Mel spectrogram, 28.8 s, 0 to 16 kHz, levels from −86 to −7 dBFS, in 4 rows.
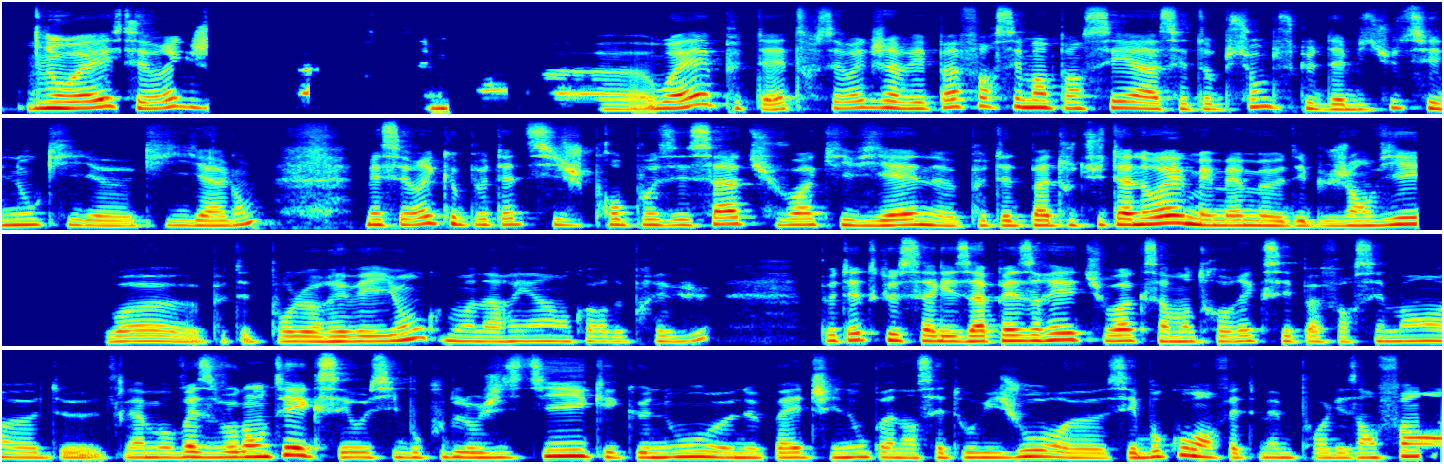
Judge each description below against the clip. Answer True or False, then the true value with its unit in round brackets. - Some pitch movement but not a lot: True (3.6 semitones)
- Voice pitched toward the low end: False (170 Hz)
